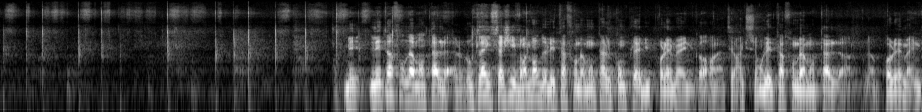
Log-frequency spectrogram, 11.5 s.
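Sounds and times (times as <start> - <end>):
chalk writing on a blackboard during a physics lecture: 0.0 - 6.8
speech: 4.3 - 11.5.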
